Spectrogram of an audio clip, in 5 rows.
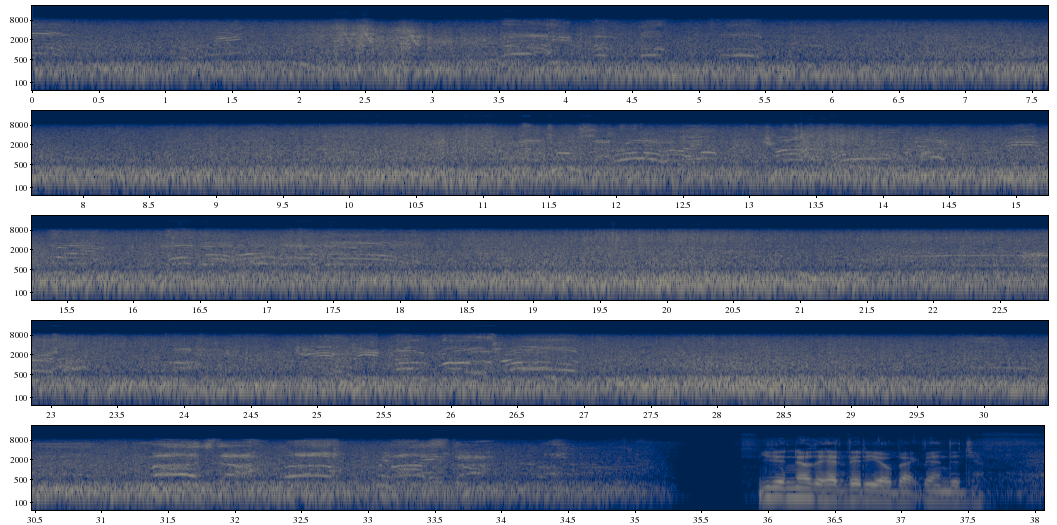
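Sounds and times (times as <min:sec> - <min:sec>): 
violent storm at sea with boat: 0:00.0 - 0:35.4
speech: 0:36.0 - 0:37.8.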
